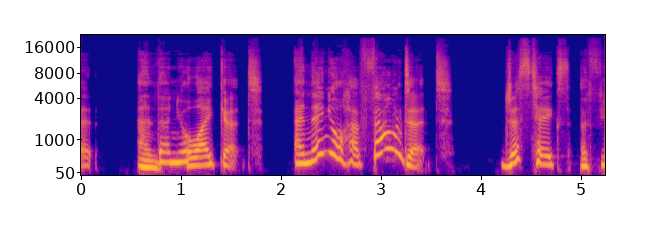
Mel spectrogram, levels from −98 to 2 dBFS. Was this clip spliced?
yes; 1 cut; at 2.8 s

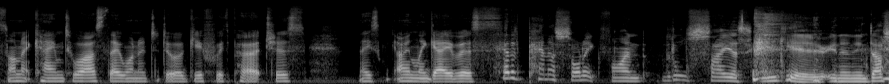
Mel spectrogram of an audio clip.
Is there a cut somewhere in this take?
no; 0 cuts

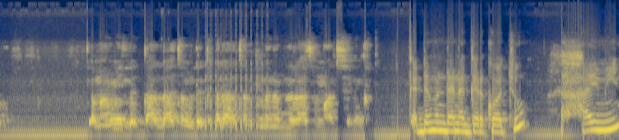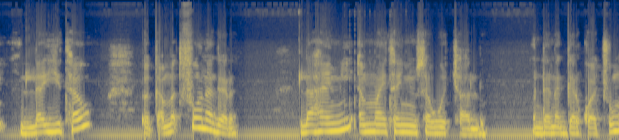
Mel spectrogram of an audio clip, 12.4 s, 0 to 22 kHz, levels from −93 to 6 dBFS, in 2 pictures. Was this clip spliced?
no; 0 cuts

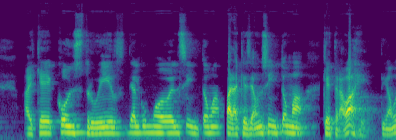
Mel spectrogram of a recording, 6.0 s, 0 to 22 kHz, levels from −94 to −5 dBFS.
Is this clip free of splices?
no; 2 cuts; at 3.3 s, 4.7 s

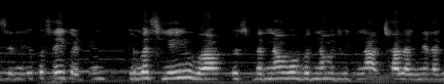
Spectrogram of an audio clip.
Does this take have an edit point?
yes; 1 cut; at 1.2 s

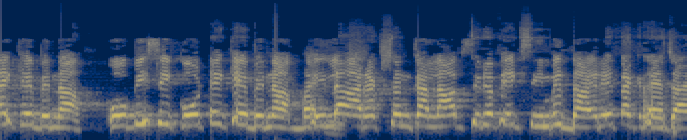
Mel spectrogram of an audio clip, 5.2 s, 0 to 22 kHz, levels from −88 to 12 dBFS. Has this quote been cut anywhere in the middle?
no; 0 cuts

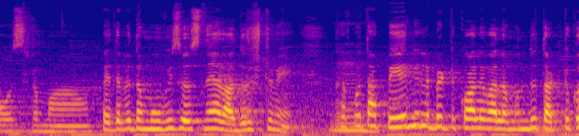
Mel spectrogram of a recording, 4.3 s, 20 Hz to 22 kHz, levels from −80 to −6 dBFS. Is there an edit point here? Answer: no; 0 cuts

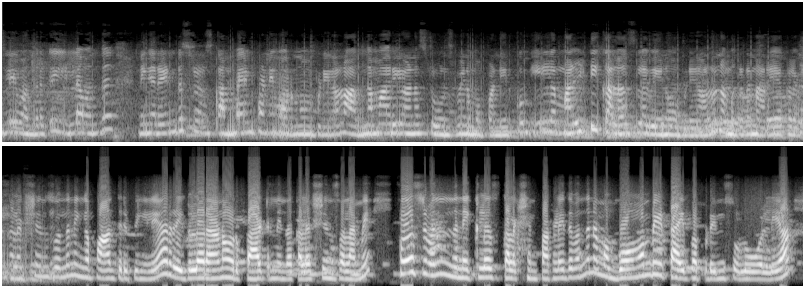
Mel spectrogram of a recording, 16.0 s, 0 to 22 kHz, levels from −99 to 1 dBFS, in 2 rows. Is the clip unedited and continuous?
no; 1 cut; at 8.4 s

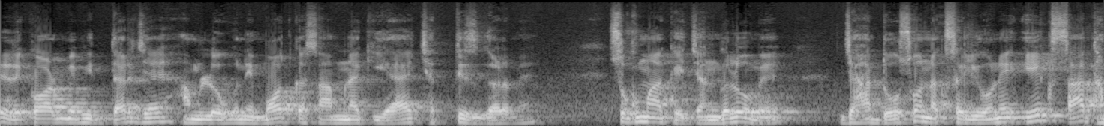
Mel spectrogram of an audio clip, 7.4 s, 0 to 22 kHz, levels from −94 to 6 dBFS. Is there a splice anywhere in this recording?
no; 0 cuts

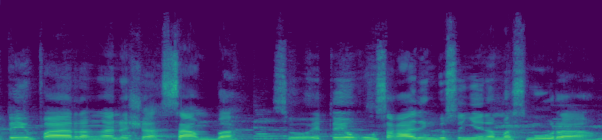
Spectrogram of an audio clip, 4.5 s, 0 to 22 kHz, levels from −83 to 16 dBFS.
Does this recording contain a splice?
no; 0 cuts

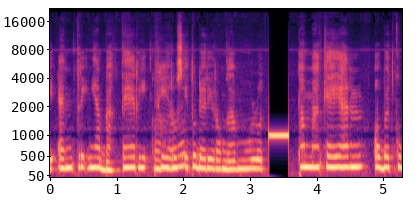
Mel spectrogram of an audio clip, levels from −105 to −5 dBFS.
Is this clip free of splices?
no; 1 cut; at 3.4 s

